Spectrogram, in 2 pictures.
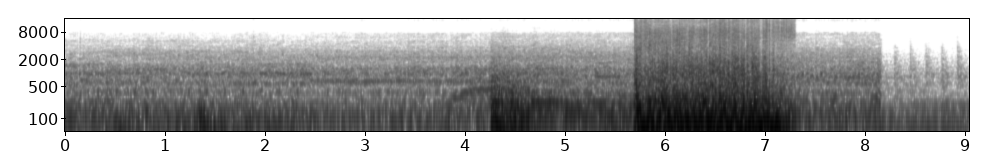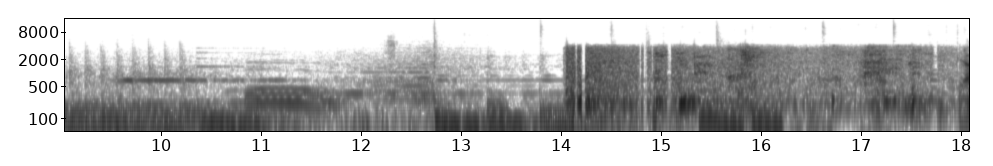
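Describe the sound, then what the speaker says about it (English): A gas explosion recorded on a CCTV camera, a sudden loud booming blast that bursts in and roars for a couple of seconds amid street noise and passing vehicles, then gives way to quieter ambient sounds. "Gas can shock a whole neighborhood when it becomes dangerously volatile"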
